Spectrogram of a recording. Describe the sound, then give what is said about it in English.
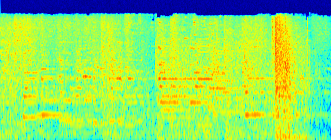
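A window is shot out by gunfire: sharp gunshots ring out and glass smashes with a loud, bright crash near the end, over a dense, continuous wash of background noise. “And opens fire. A window is shot out.”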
